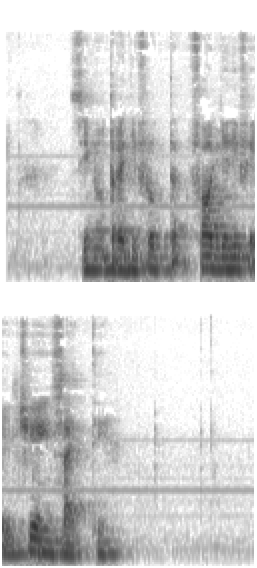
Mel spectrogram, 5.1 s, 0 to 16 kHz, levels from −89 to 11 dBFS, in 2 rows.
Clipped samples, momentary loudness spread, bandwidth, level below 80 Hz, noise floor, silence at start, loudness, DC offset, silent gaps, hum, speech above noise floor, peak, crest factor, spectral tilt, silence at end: under 0.1%; 13 LU; 11.5 kHz; -48 dBFS; -56 dBFS; 0.7 s; -21 LUFS; under 0.1%; none; none; 36 dB; -2 dBFS; 20 dB; -6.5 dB/octave; 1.35 s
